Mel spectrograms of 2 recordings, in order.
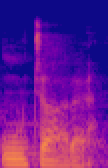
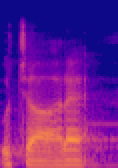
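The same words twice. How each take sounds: First: The first vowel is said full and long. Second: The first vowel is said short and light. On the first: The speaker calls it wrong. "Not उचारै" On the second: The speaker calls it right. "उचारै normal, मतलब ऊ की आवाज थोड़ी ही रहेगी"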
